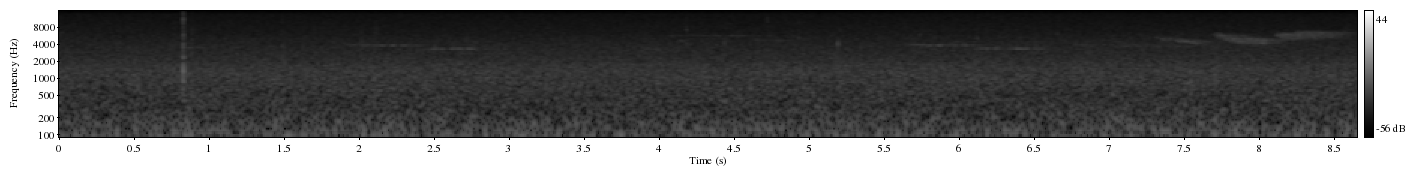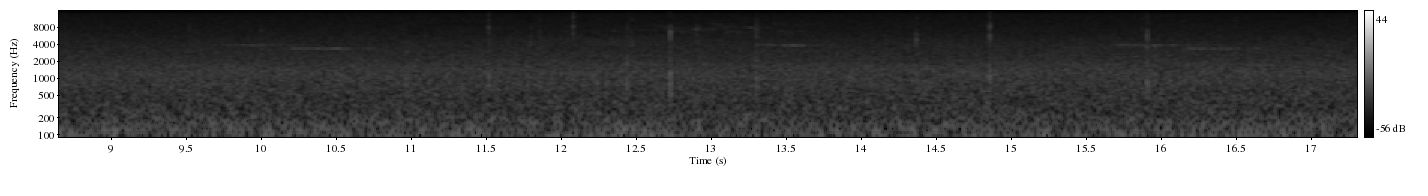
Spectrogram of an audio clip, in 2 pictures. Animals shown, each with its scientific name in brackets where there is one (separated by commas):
Blackburnian Warbler (Setophaga fusca), Black-throated Blue Warbler (Setophaga caerulescens), Black-throated Green Warbler (Setophaga virens), Black-capped Chickadee (Poecile atricapillus)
